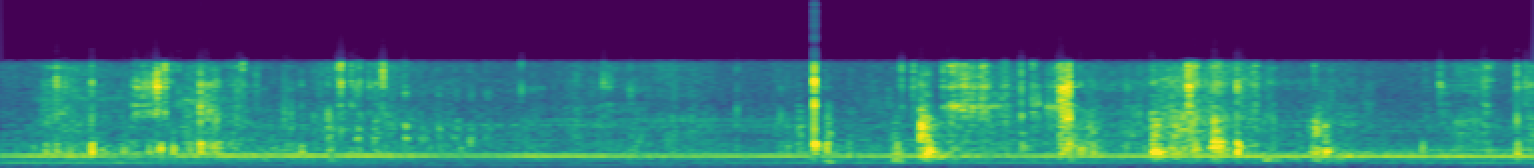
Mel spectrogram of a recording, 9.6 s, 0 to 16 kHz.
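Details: 1977 Ford 555 backhoe diesel at its first start in over two years, started with starting fluid; a steady, even drone under clatter and handling noise as it runs smoothly at low throttle while warming up.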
